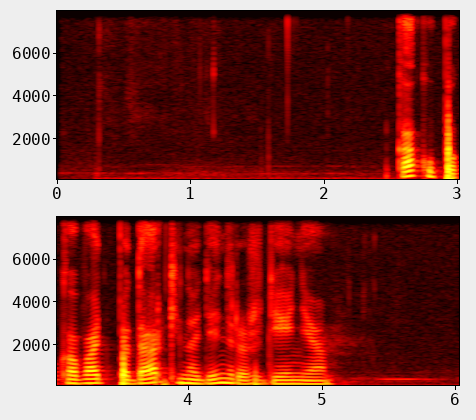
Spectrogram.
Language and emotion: Russian, neutral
